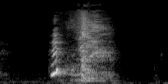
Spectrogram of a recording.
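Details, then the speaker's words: Acted sneeze, one of a repeated series in a sneeze fit blamed on allergies: a quick intake then a loud, forceful burst of air; sneeze. "oh my gosh I'm so sorry I'm having another sneeze attack ooh so sorry I'm uh definitely uh having such a time with my allergies and everything"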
